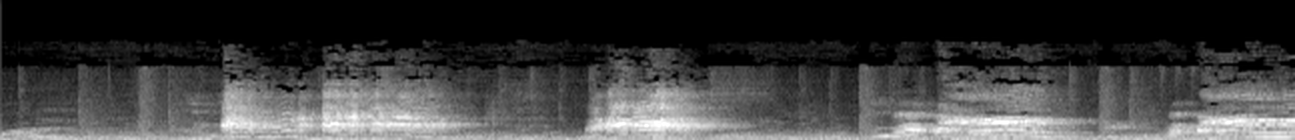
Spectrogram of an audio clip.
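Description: Alexandrine parakeet calling: a harsh, raspy call about a second in, then two loud arched squawks that rise and fall in pitch, about three and five seconds in.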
